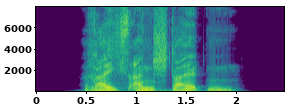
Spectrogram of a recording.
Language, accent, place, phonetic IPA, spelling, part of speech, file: German, Germany, Berlin, [ˈʁaɪ̯çsʔanˌʃtaltn̩], Reichsanstalten, noun, De-Reichsanstalten.ogg
- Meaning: plural of Reichsanstalt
